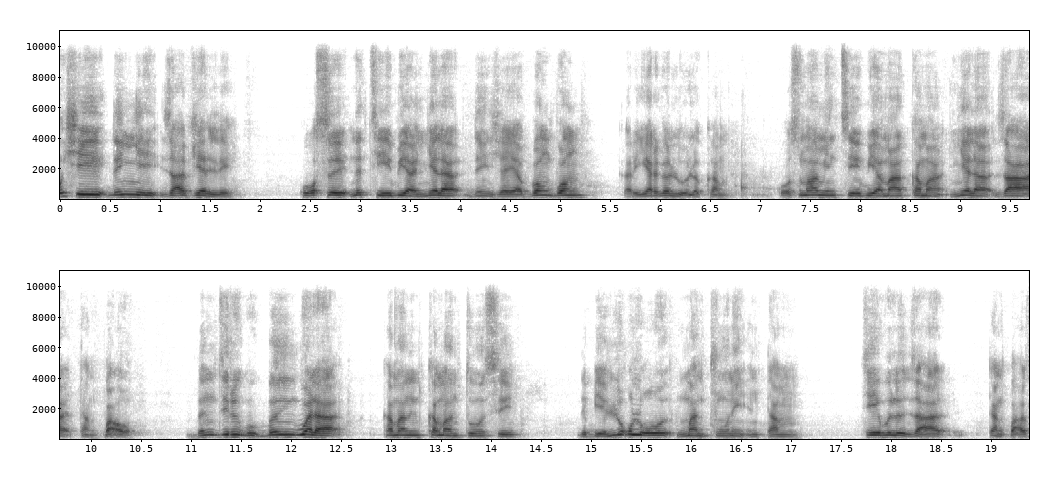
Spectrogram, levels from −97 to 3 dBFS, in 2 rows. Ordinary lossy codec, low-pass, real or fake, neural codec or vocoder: Opus, 64 kbps; 9.9 kHz; fake; codec, 24 kHz, 6 kbps, HILCodec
